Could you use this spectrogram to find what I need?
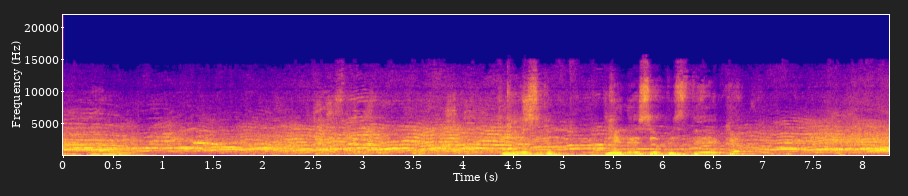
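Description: A crowd of young women screams and cheers loudly.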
